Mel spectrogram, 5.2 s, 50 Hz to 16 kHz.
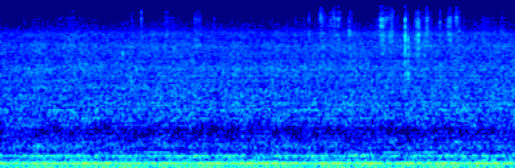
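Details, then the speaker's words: Husqvarna YTH24K54 riding mower with a battery charger connected: a constant low electrical hum at an unchanging pitch. Source unclear; first thought not the charger, later guessed to be the charger humming. "I guess it is like battery charger making it humming sounds"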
